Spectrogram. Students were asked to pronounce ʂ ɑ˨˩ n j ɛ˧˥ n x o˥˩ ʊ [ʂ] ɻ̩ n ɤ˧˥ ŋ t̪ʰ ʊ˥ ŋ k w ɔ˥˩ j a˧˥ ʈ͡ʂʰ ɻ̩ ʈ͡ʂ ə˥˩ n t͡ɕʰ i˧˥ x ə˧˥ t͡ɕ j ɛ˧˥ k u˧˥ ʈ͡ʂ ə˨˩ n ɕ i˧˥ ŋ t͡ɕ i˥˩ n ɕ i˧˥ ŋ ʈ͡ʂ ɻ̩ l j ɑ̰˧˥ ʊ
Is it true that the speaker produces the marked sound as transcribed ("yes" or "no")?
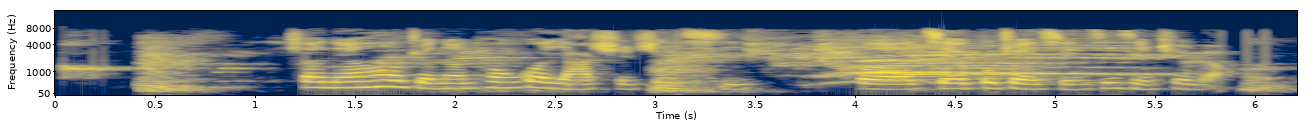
no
